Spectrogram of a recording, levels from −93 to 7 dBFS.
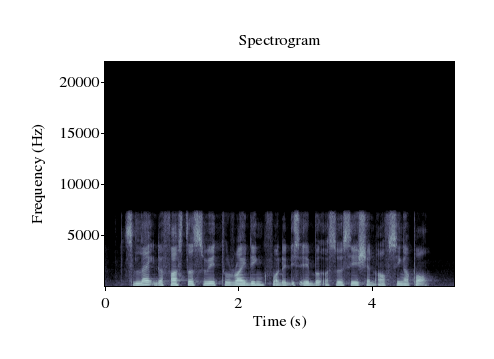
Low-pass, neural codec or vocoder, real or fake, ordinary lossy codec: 7.2 kHz; vocoder, 22.05 kHz, 80 mel bands, WaveNeXt; fake; none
